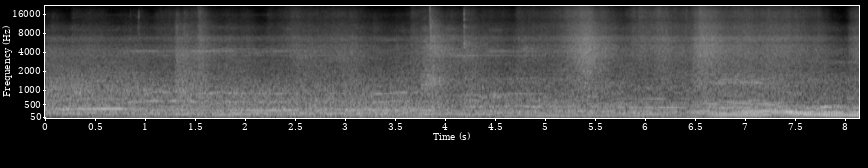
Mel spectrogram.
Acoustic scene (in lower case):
restaurant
